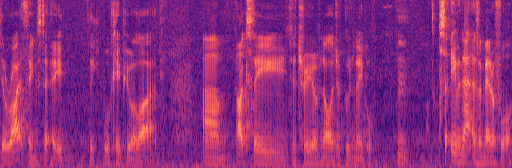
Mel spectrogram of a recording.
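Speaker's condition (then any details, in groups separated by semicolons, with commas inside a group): Cleft lip and palate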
